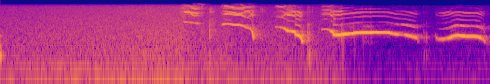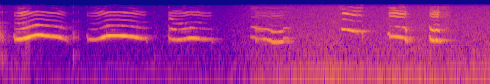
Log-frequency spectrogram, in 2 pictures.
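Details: Puppy beside its mother whimpering in a series of long, wavering, high whines, each dropping at the end, followed by shorter rapid yelping whimpers; steady background hiss.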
